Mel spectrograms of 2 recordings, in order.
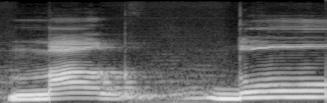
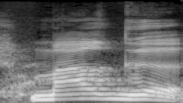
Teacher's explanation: Nah, itu gha yang sukun itu nggak boleh memantul ya.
